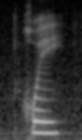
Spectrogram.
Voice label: "hui1", chinese pinyin

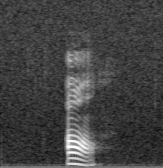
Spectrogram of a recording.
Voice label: "ang4", Chinese pinyin

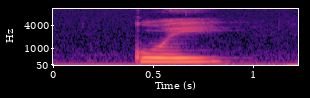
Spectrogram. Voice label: "gui1", chinese pinyin

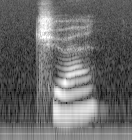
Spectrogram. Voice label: "quan2", chinese pinyin

